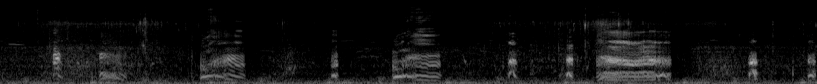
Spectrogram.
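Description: American white pelican giving rough, nasal honks and grunts at irregular intervals, broken by short, sharp pips, over a low background murmur.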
